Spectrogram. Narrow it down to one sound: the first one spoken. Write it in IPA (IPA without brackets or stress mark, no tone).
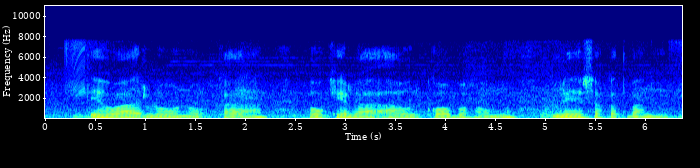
t̪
